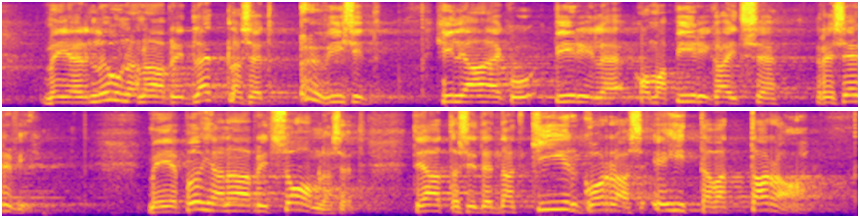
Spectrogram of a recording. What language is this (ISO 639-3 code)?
est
